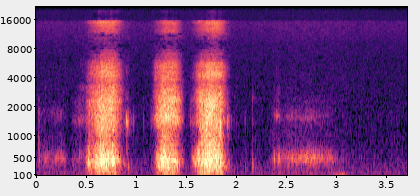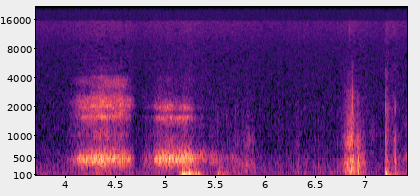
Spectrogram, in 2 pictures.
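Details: Day 3 of a common cold caught from a cousin, can't stop sneezing: a quick run of three sneezes, then wet congested sniffs and more sneezes with breathy gasps; sneezing with a common cold.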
